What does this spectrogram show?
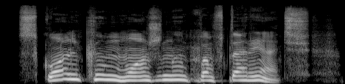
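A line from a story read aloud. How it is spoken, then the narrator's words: Nasal voice. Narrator (Russian): произнес он гнусавым тоном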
